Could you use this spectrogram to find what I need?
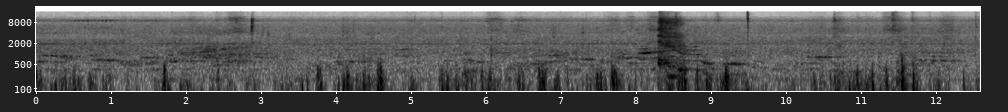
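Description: A room full of students rustles and shifts quietly.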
